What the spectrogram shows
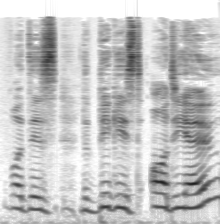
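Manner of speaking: slow, bad, wandering put-on French accent. Joking about a tiny French restaurant date: bad fake French accent. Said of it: "That was a Citizen of the World accent".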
